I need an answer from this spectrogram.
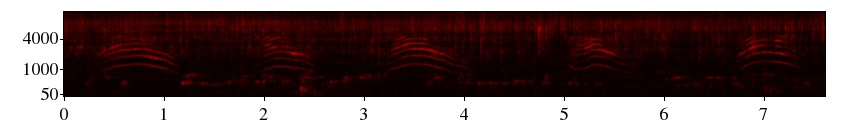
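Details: Kitten up a soursop tree meowing loudly, five arched, rising-then-falling meows spaced about every one and a half seconds, over a steady hiss and low background noise.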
